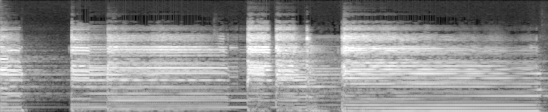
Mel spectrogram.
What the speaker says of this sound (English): That crazy reverb on too long.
